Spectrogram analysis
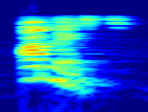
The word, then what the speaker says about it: honest: In honest the H is silence.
